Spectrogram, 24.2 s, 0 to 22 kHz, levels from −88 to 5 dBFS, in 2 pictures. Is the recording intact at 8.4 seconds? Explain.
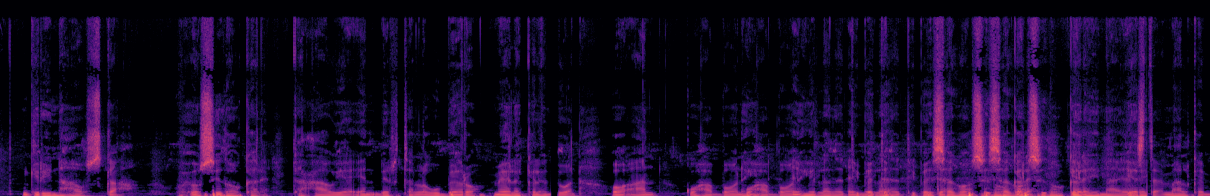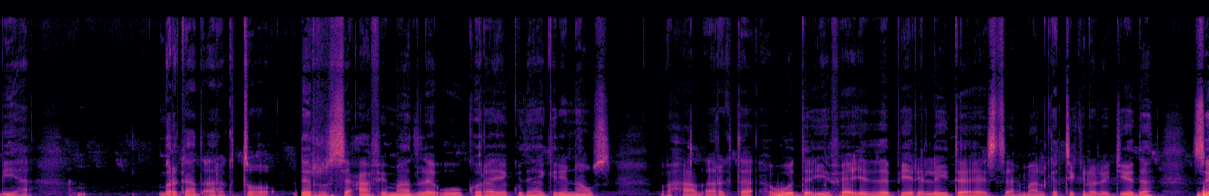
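No. At 8.4 seconds the speech is a doubled audio track, which runs from 7.46 to 11.48 seconds. A second copy of the same speech plays about half a second behind the first. It is roughly as loud as the original. The late copy is full-band and dry, with no decay or room colour. It starts and stops abruptly at the span's edges. The likely cause is a slower capture path recording the sound a second time.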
